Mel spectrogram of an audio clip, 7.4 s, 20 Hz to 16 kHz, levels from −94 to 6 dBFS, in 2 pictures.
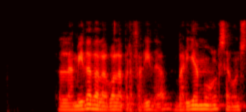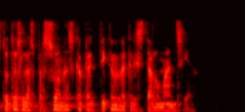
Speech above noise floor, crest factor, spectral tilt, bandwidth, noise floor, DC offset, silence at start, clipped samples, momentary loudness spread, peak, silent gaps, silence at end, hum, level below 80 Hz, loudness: over 46 dB; 22 dB; -4.5 dB/octave; 8.2 kHz; under -90 dBFS; under 0.1%; 0.85 s; under 0.1%; 11 LU; -22 dBFS; none; 0.85 s; none; -74 dBFS; -43 LUFS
